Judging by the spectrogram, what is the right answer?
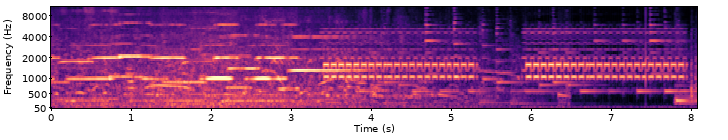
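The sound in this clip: Telephone ringing for an incoming call to a free helpline for pregnant women: two sustained bursts of a trilling electronic ring, with a short gap between them, following busy mixed sound at the start.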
